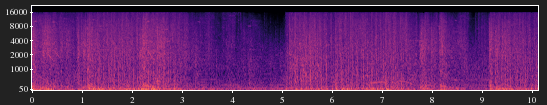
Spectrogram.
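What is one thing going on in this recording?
Energy blasts crackle and whoosh.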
